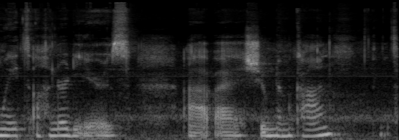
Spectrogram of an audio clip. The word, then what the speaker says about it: Shubnum: um the Gin weights 100 years uh by Shaman that's how you say her name uh I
